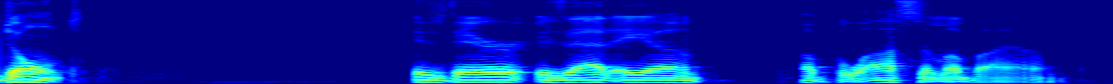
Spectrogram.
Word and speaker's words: abaya: Is that a blossom abaya? Am I saying it right? Abaya? Abaya. Yeah, looks like I'm right.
